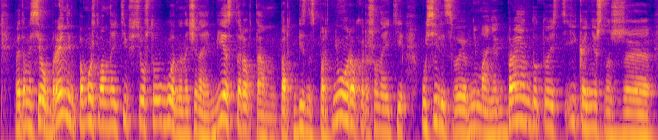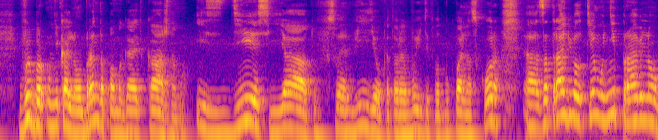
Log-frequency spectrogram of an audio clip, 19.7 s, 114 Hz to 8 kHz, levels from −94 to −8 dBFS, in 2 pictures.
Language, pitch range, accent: Russian, 135-195 Hz, native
